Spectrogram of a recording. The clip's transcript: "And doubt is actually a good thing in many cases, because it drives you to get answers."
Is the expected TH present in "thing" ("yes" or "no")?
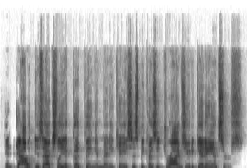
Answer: yes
